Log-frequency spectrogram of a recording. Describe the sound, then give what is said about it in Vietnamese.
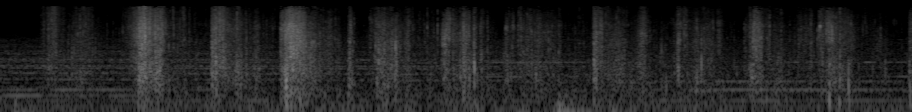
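Footsteps rustle through grass in an uneven run of soft, crunchy steps. They are faint and heard alone, with no voices. “Lại có tiếng bước chân sột soạt ở trong bụi cỏ bên kia.”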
